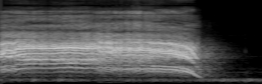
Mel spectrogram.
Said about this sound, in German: Der grässliche Schrei des alten Mannes kam so plötzlich und war so unmenschlich, dass ich fast die Besinnung verlor.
